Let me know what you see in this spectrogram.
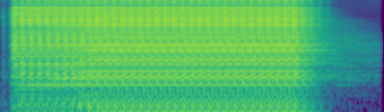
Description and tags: Minigun of a Battle Mech is shot
cannon, fire, gatling, gun, helicopter, machinegun, mech, minigun, rapid, robot, shot, war, weapon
